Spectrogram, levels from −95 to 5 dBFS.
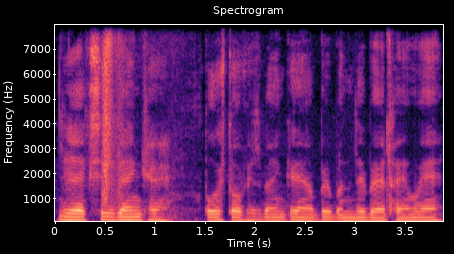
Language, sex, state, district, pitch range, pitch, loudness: Hindi, male, Bihar, West Champaran, 120-130 Hz, 125 Hz, -17 LUFS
